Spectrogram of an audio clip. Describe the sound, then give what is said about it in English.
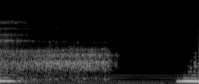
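A slow, deep, breathy breath out during a breathing exercise of breathing in and out for four counts, lasting about a second before fading, followed after a brief pause by the start of a voice. “Maybe breathe in for four counts and out for four. I'm going to do that right now.”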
